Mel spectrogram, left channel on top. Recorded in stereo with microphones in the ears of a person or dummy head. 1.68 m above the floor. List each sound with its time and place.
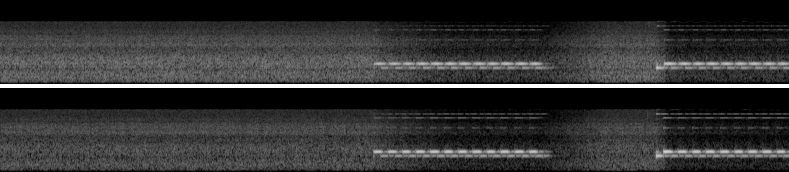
3.7 s a phone ringing: 40° right (ahead or behind), 5 m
